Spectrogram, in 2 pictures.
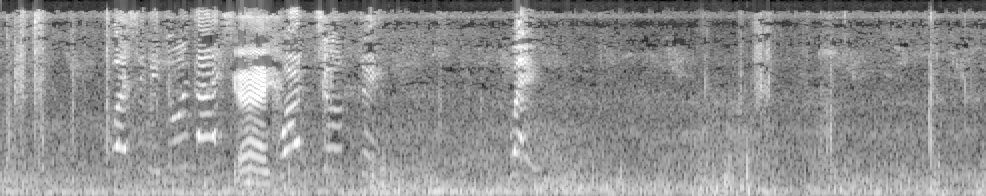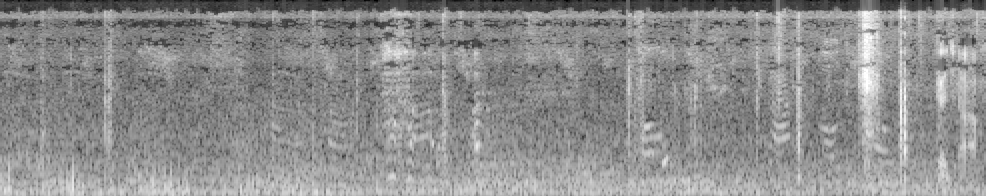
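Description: A young girl's shoes slap on asphalt as she hops.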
